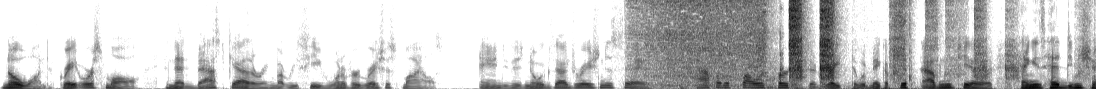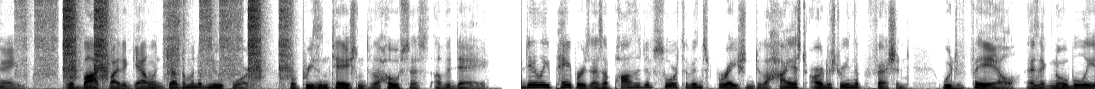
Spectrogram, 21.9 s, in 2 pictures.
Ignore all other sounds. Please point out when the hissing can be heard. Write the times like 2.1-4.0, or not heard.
6.2-13.9.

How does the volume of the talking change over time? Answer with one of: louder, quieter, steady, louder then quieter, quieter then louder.
louder.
